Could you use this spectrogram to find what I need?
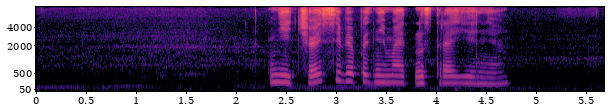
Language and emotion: Russian, positive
